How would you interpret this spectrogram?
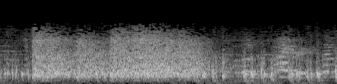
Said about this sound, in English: Blackie and Hex turned and urged their horses into a gallop up the opposite slope, while El Diablo held back to exchange more shots with the oncoming masked man and Indian.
